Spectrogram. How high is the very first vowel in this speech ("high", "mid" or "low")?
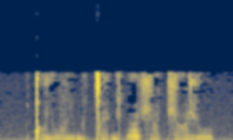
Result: mid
